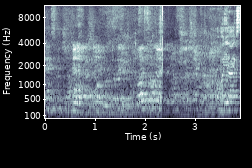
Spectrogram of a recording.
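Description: Men talk calmly nearby.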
